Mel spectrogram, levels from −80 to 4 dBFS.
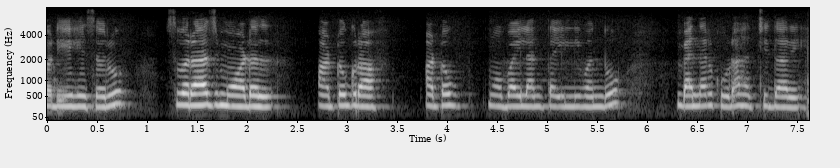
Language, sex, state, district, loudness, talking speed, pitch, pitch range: Kannada, female, Karnataka, Bidar, -19 LUFS, 95 wpm, 260 Hz, 250-275 Hz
